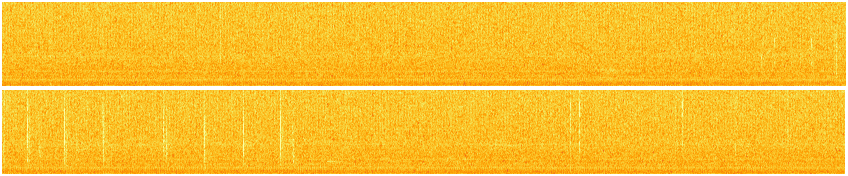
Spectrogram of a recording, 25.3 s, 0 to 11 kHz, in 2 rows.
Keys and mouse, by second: 5.0 Tab, 6.1-7.1 middle drag, 14.2-16.9 ctrl+z, 19.6 ctrl+z, 19.6-21.6 middle drag, 21.2-23.7 right drag, 23.7 middle click, 24.7 Tab.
